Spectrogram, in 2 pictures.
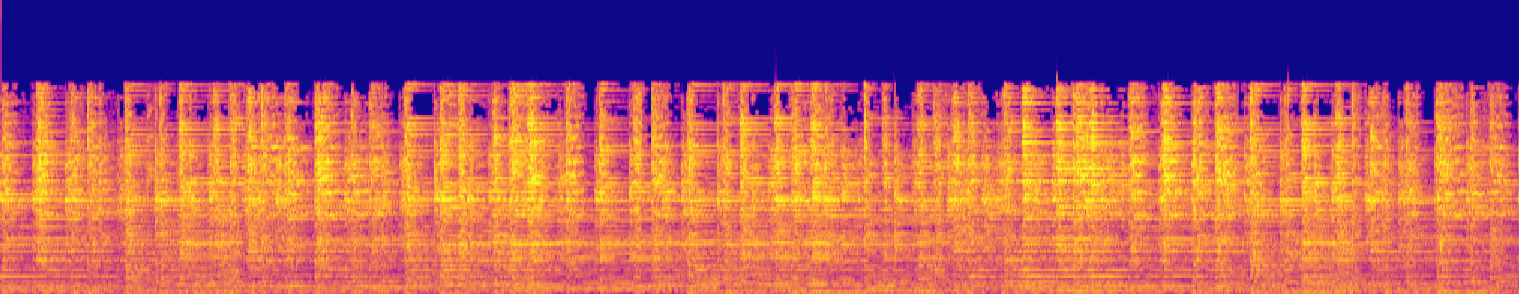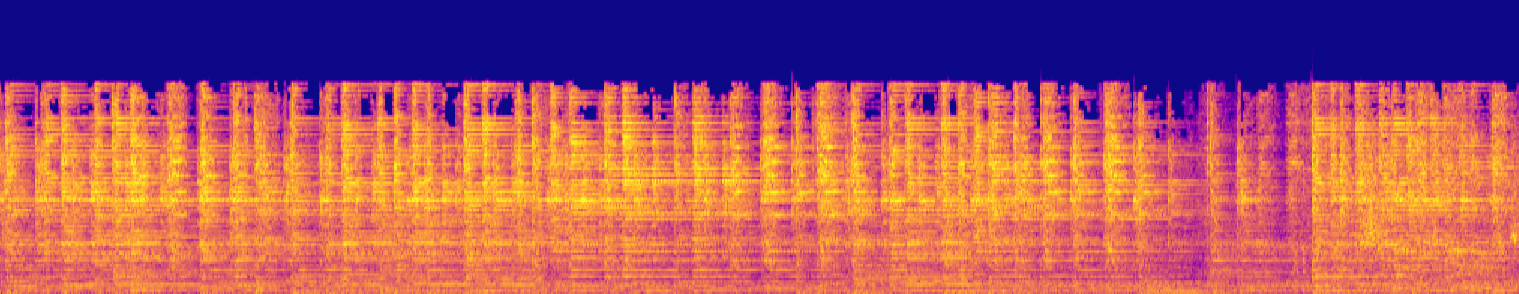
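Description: Acoustic guitar strumming chords, an instrumental passage with no singing.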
